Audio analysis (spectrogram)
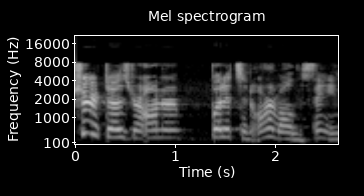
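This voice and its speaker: Putting on a character voice, a woman speaks high-pitched at a moderate pace with lively intonation. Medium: read story. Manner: deferential, plain-spoken.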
